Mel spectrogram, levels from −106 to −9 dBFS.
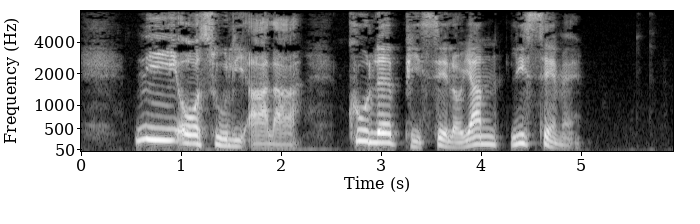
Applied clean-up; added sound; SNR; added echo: none; none; none; none.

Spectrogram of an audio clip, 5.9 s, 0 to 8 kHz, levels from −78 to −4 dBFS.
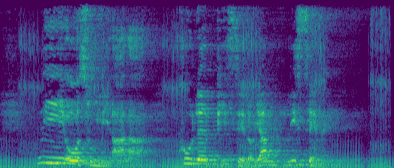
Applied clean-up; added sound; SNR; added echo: none; Cat; 11 dB; reverberation time 1.7 s.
